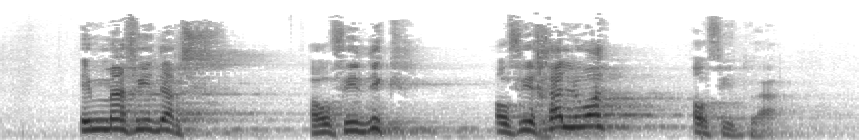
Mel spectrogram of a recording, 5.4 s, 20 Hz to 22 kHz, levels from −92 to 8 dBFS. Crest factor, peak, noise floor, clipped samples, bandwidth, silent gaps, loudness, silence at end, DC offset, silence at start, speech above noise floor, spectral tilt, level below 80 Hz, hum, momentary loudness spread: 18 dB; -2 dBFS; -62 dBFS; under 0.1%; 15 kHz; none; -17 LUFS; 0.55 s; under 0.1%; 0.5 s; 46 dB; -4.5 dB/octave; -58 dBFS; none; 20 LU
